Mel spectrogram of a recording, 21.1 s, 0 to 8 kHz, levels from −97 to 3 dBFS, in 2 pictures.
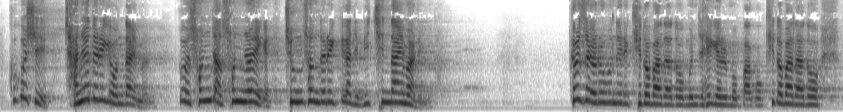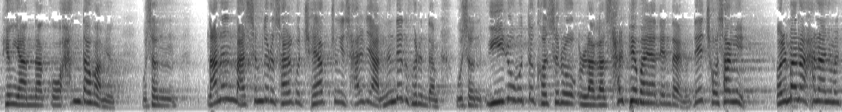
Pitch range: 220-310 Hz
